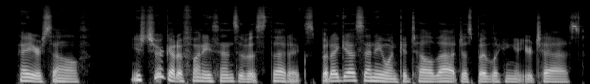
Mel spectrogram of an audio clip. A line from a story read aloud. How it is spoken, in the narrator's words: Dex chuckled and said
